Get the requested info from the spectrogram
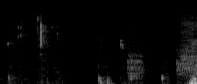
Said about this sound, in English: It's lots of chewing sounds for the podcast. I know, gross, right?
